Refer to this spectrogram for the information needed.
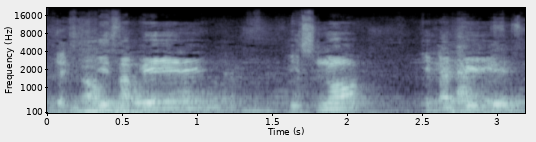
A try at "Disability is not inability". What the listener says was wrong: Just like that, but a little slower. Disability is not inability.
